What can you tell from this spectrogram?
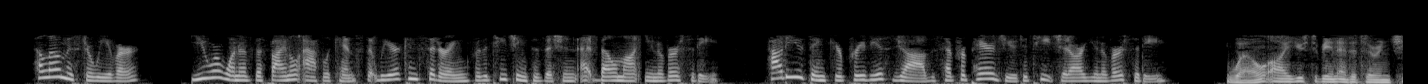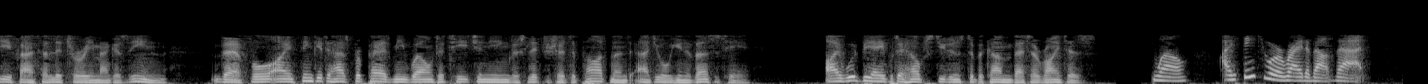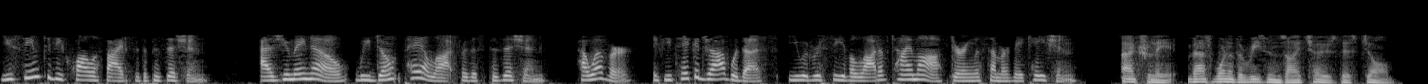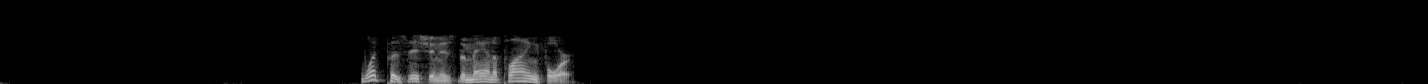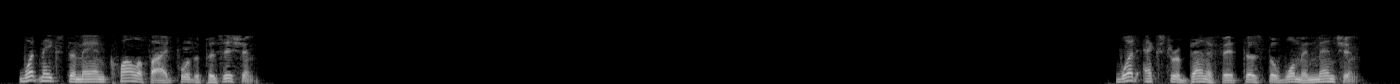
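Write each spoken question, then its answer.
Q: What position is the man applying for?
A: A teaching position in the English Literature Department at Belmont University

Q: What makes the man qualified for the position?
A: He used to be editor-in-chief at a literary magazine

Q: What extra benefit does the woman mention?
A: A lot of time off during the summer vacation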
